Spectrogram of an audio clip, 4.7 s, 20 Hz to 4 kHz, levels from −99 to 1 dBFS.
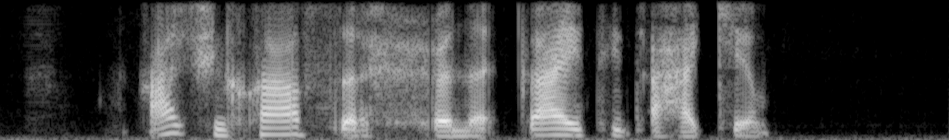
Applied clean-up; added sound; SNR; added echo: neural diffusion model UNIVERSE++.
